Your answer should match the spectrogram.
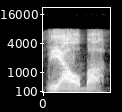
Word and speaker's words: Villalba: Where we're going to have to, shore things up is going to be in the defense, especially – with Atlanta having Hector Villalba, I never can say his name right. – Villalba, and then Almiron.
